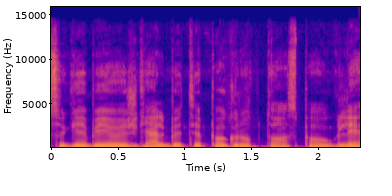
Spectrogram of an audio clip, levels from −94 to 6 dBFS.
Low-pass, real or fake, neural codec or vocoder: 14.4 kHz; real; none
